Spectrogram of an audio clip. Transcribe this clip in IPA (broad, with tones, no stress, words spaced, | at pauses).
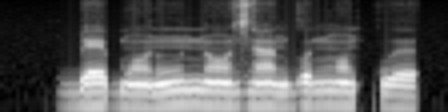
ɡ͡bɛ˧bɔ̃˨ ɾũ˦nɔ̃˧ zã˦ɡʷə˦ŋɔ̃˦ kʷə˨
